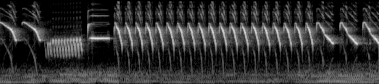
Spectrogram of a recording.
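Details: Canary singing a long song: a brief buzzy note and pure whistle, then a fast run of repeated downward-sweeping whistled notes, about twenty in a row, ending with slower falling slurs.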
